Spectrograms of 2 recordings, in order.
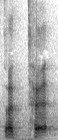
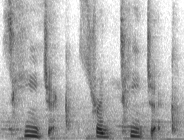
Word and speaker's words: strategic: When you read it, your mind, as a, for example, Spanish speaker, would want to pronounce it as strate, right? But we know by sound memory that it's strategic, right?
